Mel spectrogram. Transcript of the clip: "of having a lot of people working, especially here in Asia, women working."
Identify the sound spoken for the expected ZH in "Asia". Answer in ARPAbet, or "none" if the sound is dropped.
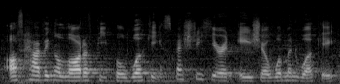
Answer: ZH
